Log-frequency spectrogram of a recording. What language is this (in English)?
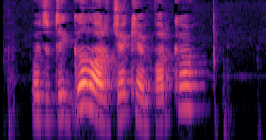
Latvian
